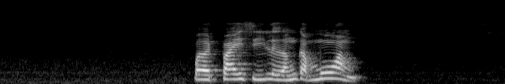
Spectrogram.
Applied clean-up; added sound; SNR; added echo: none; none; none; none.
